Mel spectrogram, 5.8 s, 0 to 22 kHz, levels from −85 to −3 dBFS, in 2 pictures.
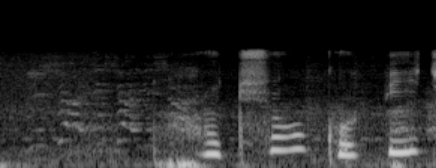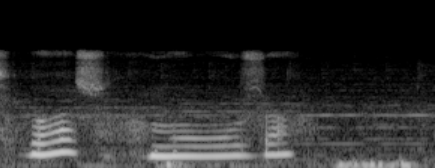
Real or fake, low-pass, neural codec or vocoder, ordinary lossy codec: real; 7.2 kHz; none; none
